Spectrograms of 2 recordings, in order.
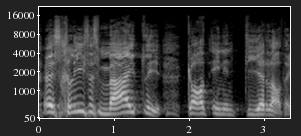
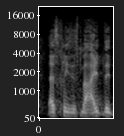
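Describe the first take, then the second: First: Slow, louder theatrical storyteller. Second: Said in the usual way. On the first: Shown as a demonstration. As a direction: ham it up like a stage actor. (theatralisch, langsam und lauter) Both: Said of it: "tönt noch ein bisschen theatralischer".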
